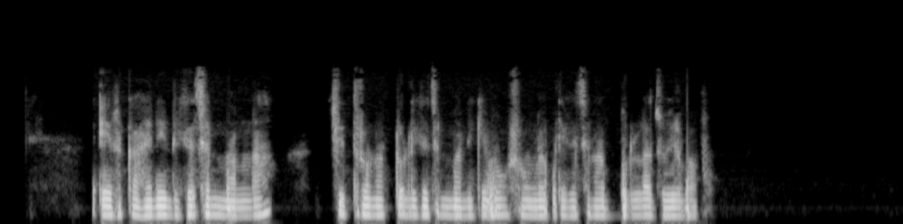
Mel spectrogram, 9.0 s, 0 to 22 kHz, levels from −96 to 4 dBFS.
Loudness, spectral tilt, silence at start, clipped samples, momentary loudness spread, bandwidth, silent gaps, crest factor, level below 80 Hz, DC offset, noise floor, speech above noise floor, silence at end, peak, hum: -18 LUFS; -8.5 dB/octave; 0.95 s; under 0.1%; 6 LU; 7 kHz; none; 16 dB; -48 dBFS; under 0.1%; -89 dBFS; 72 dB; 1.95 s; -2 dBFS; none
